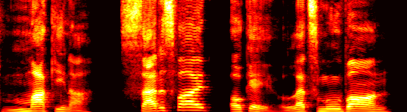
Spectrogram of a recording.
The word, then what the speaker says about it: Machina: I previously said Machina when I should have said Machina. I get it. I put the wrong emphasis on the wrong syllable.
